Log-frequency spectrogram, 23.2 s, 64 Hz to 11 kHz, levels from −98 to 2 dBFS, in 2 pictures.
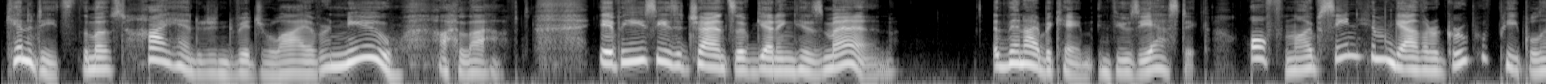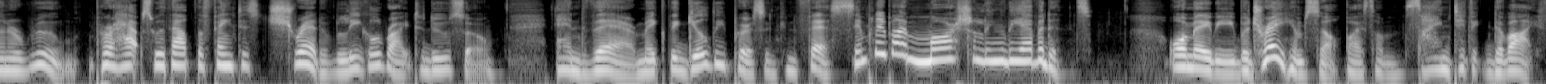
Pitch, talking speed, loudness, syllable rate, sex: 180 Hz, 175 wpm, -21 LUFS, 5.4 syllables/s, female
